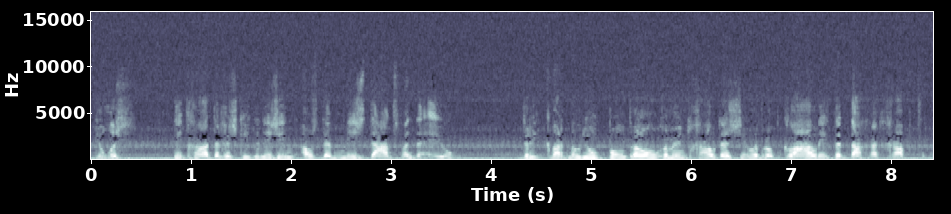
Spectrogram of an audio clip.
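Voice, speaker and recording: An actor playing a self-important, grumbling bomb disposal sergeant with a crooked streak in a comic radio play. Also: male voice, very high voice, moderate pace, vocal fry, a little hiss or hum, low-quality recording. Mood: gloating. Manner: blustering, self-important, complaining. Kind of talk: comic radio drama acting.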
